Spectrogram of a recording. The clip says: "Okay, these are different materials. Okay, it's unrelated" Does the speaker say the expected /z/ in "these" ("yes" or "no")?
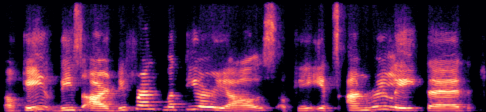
no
